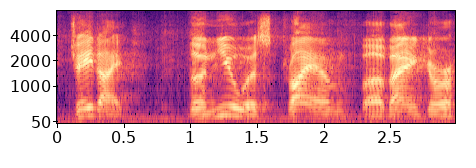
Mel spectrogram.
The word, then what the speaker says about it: jadeite: Remember the name Jite. That's spelled J A D E I T E. Jite, the newest triumph of anchor hawking.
